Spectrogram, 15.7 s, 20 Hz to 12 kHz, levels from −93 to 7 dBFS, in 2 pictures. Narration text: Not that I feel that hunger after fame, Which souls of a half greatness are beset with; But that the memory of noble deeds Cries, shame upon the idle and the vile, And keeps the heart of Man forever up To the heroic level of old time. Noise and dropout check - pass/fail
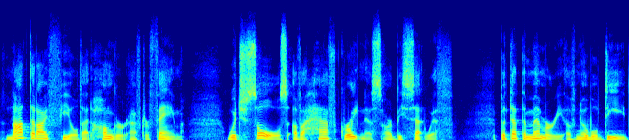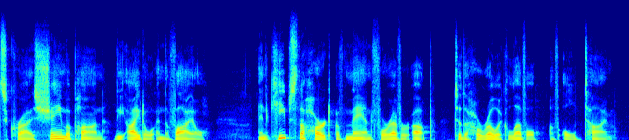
pass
